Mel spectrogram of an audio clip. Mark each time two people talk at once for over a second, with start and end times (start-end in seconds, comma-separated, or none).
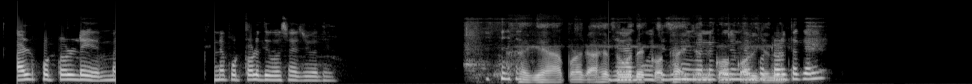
6.2-8.0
